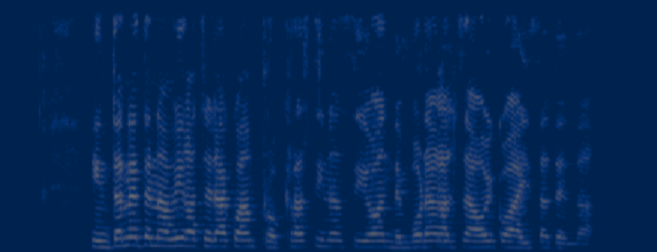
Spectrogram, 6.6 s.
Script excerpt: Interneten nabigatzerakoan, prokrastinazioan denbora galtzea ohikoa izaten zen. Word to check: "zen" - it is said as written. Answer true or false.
false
